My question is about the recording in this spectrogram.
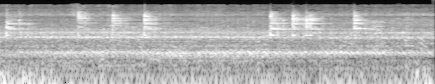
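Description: Electric screw oil press crushing peanuts, running with a steady hum and scattered sharp clicks.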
